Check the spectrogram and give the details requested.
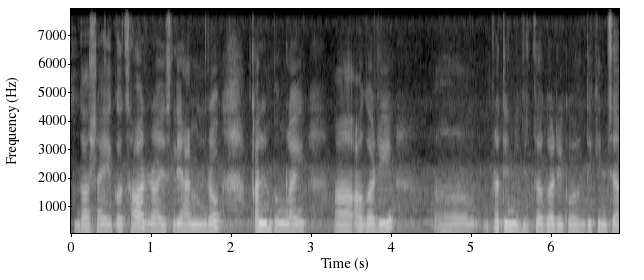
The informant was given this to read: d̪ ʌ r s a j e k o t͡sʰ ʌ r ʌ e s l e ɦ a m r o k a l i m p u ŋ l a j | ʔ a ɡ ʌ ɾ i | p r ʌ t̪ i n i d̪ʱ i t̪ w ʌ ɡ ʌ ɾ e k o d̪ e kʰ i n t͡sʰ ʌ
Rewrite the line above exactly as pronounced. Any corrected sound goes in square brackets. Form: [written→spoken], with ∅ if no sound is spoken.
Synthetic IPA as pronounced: d̪ ʌ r s a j e k o t͡sʰ ʌ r ʌ e s l e ɦ a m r o k a l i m p u ŋ l a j | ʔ [a→ʌ] ɡ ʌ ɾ i | p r ʌ t̪ i n i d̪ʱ i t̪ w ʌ ɡ ʌ ɾ e k o d̪ e kʰ i n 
